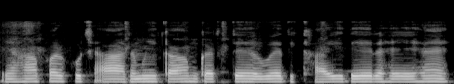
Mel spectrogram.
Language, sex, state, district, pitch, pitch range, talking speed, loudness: Hindi, male, Jharkhand, Deoghar, 130 Hz, 130-135 Hz, 145 wpm, -17 LUFS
